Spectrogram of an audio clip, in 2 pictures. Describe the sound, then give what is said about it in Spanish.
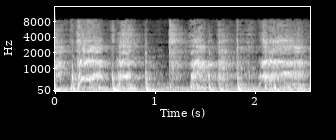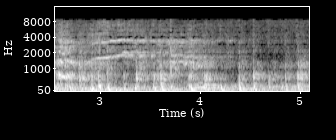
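Horses, struck on the haunches, whinny loudly over a rapid, irregular clatter of hooves as they bolt off, the galloping thuds and neighs continuing throughout. “Golpea a los caballos en las ancas y...”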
